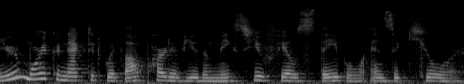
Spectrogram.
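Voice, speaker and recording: A woman at a moderate pace, fairly low in pitch with ordinary variation, dark and mellow in tone, and very even in loudness. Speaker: tarot reader. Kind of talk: tarot reading monologue. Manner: hesitant fillers.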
